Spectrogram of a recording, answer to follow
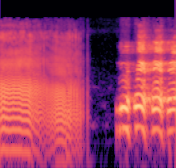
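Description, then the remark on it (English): A loud fart, caused by beans eaten the night before, in two sputtering, buzzy bursts separated by a brief pause, the second one sounding more wobbly and squeaky. “I forgot I got a fart.”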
